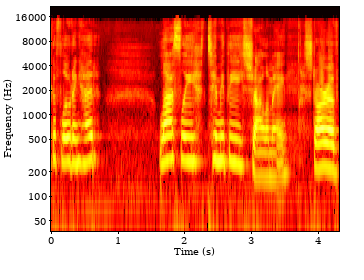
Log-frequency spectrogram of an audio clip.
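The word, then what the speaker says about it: Timothée: pretentious it is that you spell Timothy in the French form but you insist on it being pronounced like the English name safely DQ but moving on Timothy your tux how do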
